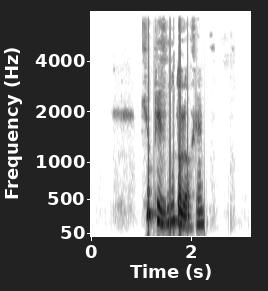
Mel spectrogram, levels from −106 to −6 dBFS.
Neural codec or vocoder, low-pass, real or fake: none; 7.2 kHz; real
